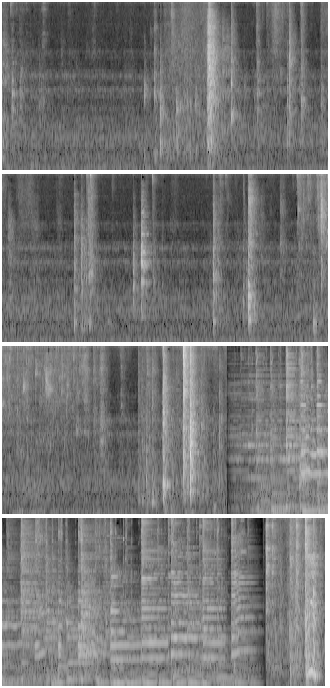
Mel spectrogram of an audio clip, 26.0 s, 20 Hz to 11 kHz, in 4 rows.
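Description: A spoon and plastic containers clink and scrape in scattered taps as vegetables are scooped and poured into a blender jar. About 17 seconds in, background music with a bass line starts, and it cuts off suddenly about a second before the end.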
